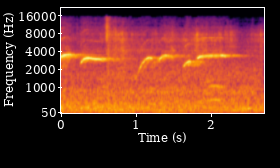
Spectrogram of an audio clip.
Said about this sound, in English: I bet you if I whistle, she'll come up with it.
